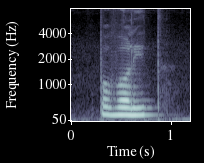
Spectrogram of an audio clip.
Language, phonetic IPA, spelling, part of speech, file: Czech, [ˈpovolɪt], povolit, verb, Cs-povolit.ogg
- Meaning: 1. to permit, to allow 2. to loosen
